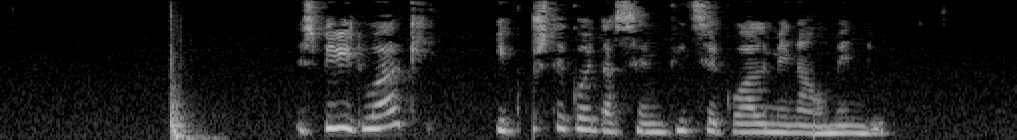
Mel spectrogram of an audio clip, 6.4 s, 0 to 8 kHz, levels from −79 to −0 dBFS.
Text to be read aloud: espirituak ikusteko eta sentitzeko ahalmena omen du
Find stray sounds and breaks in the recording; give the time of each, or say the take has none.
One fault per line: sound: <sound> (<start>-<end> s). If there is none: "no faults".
sound: thud (1.1-1.4 s)
sound: dropout (3.2-3.3 s)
